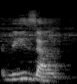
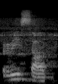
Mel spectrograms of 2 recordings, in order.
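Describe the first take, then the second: First: The middle consonant is a buzzing 'z'. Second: The middle consonant is a hissing 's'. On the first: The speaker calls it right. "should be pronounced is" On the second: The speaker calls it wrong. "but it's pronounced is"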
